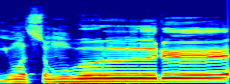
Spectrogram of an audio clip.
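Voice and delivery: slow, high, loud "water" as WOODER; mocking Philly accent. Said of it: "they were like".

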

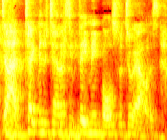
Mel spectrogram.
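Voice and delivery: lightly acted keen kid nagging; eager child pleading. Young teen waking dad for tennis, lightly acted pleading.

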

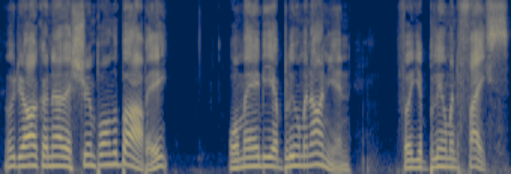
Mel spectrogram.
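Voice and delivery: fake Australian accent. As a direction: play the mock Australian waiter horsing around. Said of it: "They're doing fake accents".

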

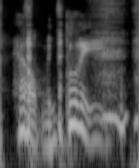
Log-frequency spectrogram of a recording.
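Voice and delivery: laughing through a mock plea for help. Real, not acted. Joking to his co-host about family life, laughing. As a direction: beg for help while cracking up.

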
